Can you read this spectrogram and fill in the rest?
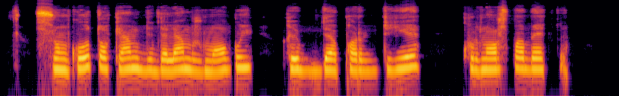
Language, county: Lithuanian, Kaunas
